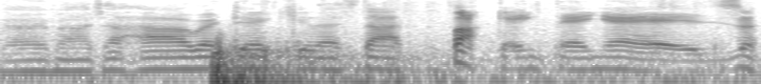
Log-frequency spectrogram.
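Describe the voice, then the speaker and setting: A man playing a sadistic, gloating vampire monster in an audio roleplay, with a gravelly, menacing, foul-mouthed delivery that savors every word. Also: medium pitch, steady tone, a little slow, very noisy, close to an everyday voice. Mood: bitter, mocking. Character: sadistic, gloating male vampire monster who relishes slaughter.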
